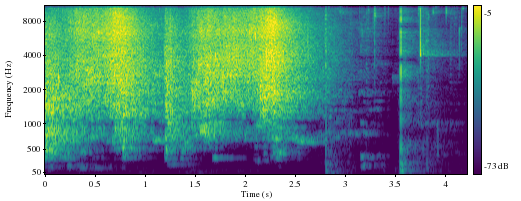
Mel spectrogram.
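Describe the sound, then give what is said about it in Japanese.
Water is poured to rinse someone off while they are being washed, a steady rushing splash for a few seconds that then thins into scattered drips and small splashes. “ではお流しいたします。”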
